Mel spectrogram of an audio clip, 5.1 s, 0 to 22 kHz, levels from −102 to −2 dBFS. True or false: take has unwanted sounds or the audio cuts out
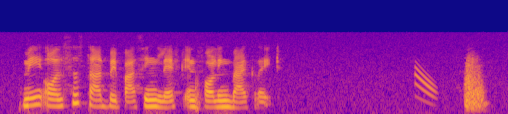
true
